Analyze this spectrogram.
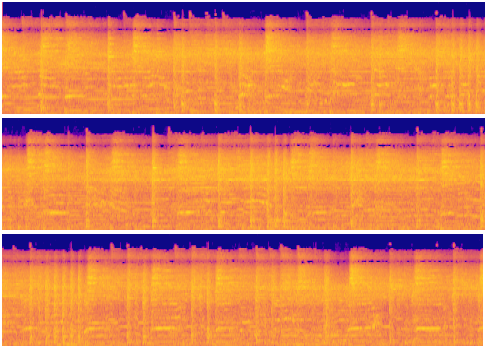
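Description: A rock band playing: electric guitars, bass and a drum kit, with a man singing into the microphone.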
